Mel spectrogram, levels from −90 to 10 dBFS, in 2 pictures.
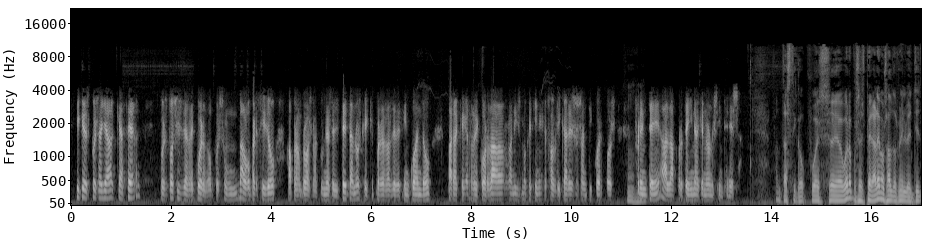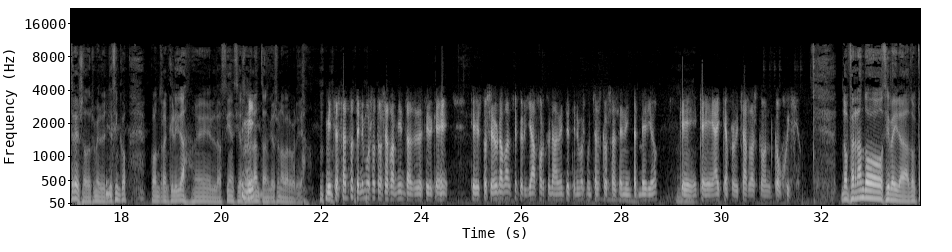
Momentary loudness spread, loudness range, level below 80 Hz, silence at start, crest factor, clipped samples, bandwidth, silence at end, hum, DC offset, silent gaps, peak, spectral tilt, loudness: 12 LU; 4 LU; -48 dBFS; 0.1 s; 20 dB; under 0.1%; 11 kHz; 0 s; none; under 0.1%; none; -6 dBFS; -5 dB/octave; -26 LUFS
